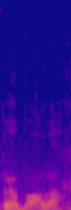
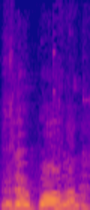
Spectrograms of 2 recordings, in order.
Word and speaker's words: Doe Balla: It's the first time it's been pronounced the right way. Doe Balla.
